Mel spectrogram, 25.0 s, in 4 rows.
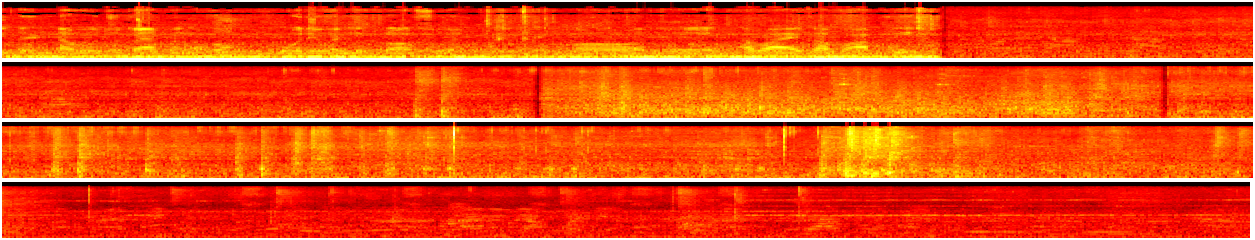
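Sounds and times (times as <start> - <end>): train rumble and rushing air: 0.0 - 25.0
wheels clacking over rail joints: 8.2 - 19.0.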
